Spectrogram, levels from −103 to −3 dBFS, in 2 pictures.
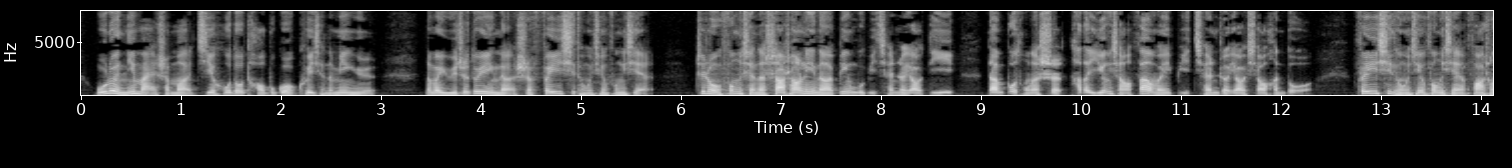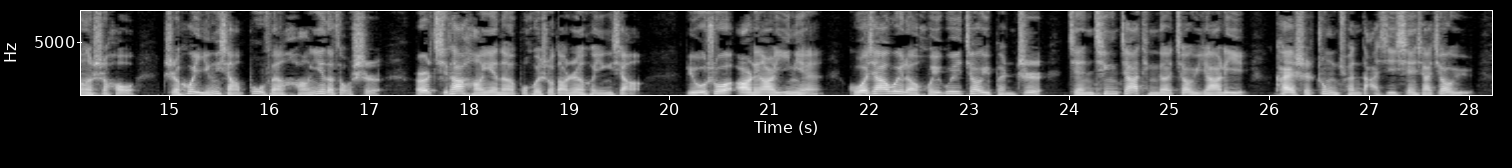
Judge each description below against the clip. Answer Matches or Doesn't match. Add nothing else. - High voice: Doesn't match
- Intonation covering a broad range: Doesn't match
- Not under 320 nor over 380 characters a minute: Doesn't match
